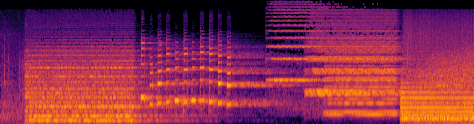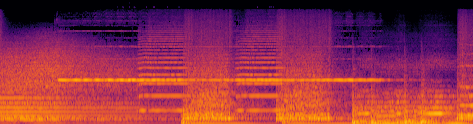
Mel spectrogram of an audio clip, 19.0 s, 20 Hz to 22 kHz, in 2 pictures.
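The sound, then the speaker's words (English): The FLAD 29 Symphony Orchestra performs the modem dial-up theme, imitating a dial-up modem handshake: a sustained tone, quick beeping note patterns, then dense, harsh swelling chords with a long high whistling note, loud and without talking. “And Now the FLAD 29 Symphony Orchestra will perform the modem dial-up theme.”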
